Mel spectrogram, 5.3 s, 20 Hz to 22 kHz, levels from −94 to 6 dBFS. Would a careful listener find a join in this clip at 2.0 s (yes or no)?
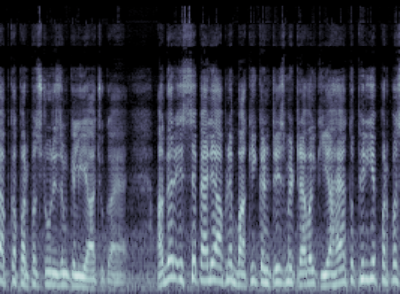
no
